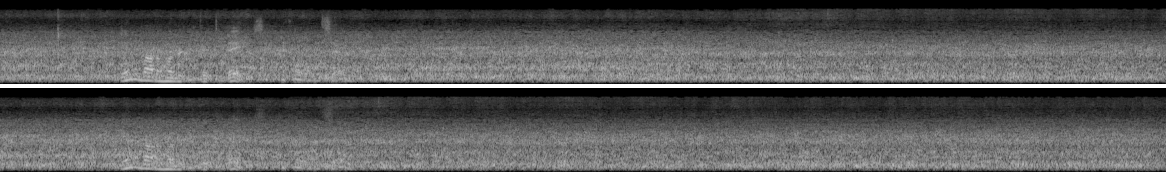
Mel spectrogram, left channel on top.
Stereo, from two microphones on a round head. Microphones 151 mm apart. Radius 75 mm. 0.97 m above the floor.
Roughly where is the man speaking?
Centre.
